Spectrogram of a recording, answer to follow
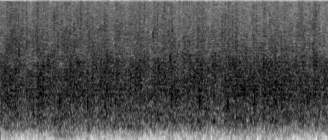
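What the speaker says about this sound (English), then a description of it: "Just clap." A studio audience at a talk show applauds, dense continuous clapping that holds steady and loud for the whole stretch, with no voices standing out.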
